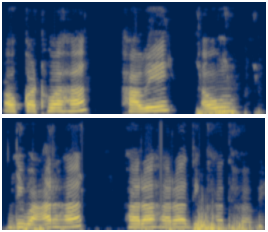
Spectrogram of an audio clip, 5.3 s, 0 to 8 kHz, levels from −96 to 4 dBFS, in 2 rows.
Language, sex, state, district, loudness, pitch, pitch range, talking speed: Chhattisgarhi, female, Chhattisgarh, Sarguja, -15 LUFS, 245 Hz, 235-265 Hz, 115 wpm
